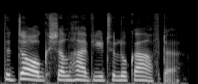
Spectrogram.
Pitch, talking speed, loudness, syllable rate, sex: 200 Hz, 240 wpm, -17 LUFS, 5.0 syllables/s, female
